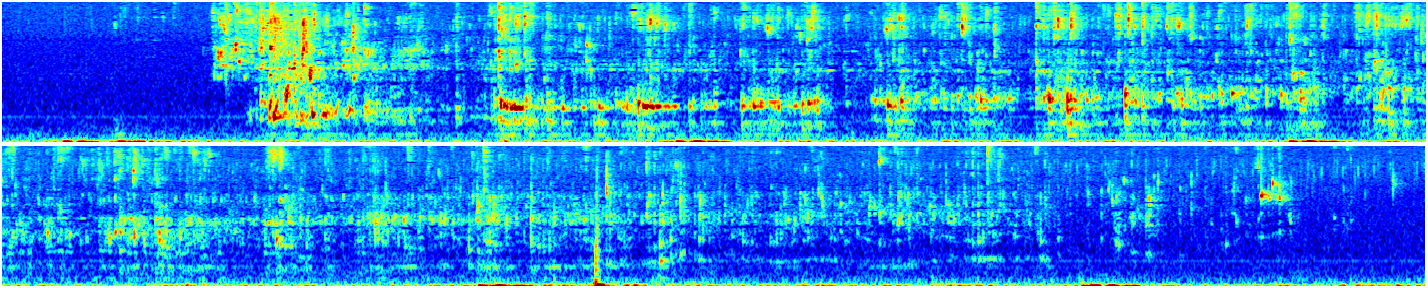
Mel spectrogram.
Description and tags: Long liquid pour. Distant, low pitch.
